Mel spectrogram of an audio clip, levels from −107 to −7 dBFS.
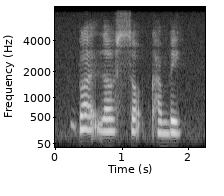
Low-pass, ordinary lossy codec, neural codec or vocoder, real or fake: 7.2 kHz; none; vocoder, 44.1 kHz, 128 mel bands every 512 samples, BigVGAN v2; fake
